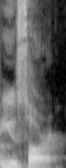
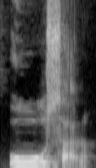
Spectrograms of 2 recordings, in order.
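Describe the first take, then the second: First: The first vowel is not a pure Spanish u. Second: The first vowel is a pure Spanish u. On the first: The speaker calls it wrong. "But it's not usar" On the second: The speaker calls it right. "Remember the U sound"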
